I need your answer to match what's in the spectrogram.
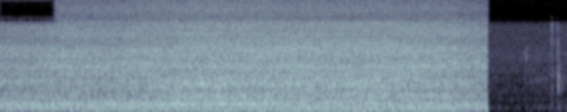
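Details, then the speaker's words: Blower fan with failing bearings; constant dull, low, even droning rumble like a car engine bay, then it stops. "자동차 엔진룸 같은 거 저거는 지금 이제 둔탁하게 자동차 엔진 룸처럼 들리는 건 베아링이 나가고 있는 상황이에요"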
